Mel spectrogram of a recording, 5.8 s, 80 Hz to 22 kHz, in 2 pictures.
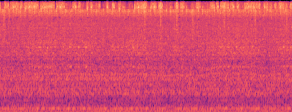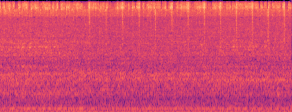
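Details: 2009 DB9 at idle with sharp, irregular snapping ticks and a stumble, a cylinder 6 misfire with each tick, stopping above about 900–1000 rpm; the cause was high-voltage sparks arcing on the RHS inlet manifold, fixed by replacing the #6 ignition coil.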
